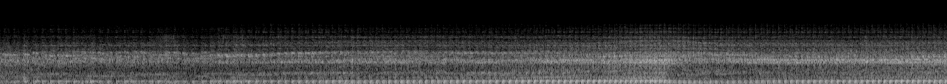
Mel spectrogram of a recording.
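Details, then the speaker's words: 1958 BSA C12 single-cylinder on a road test after a misfire fix; the misfire had earlier caused a breakdown, and the battery tested fine at 6.3 V. Thump pulls steadily, building with road speed, with no dropouts or stumbles. Misfire gone: normal running. "but it went all right sounds like it used to so for the misfire"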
